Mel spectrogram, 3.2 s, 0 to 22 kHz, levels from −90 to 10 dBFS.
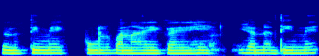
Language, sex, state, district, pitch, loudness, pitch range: Hindi, female, Uttar Pradesh, Etah, 215 Hz, -32 LUFS, 210-220 Hz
